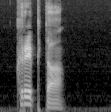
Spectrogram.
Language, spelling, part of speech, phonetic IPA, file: Polish, krypta, noun, [ˈkrɨpta], Pl-krypta.ogg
